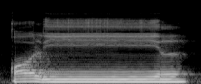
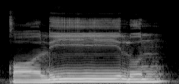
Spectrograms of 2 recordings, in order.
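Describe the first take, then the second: First: Long four-count vowel, stopping on the consonant. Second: Short two-count vowel, ending with -un. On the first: The reading stops on this word. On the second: The word is read joined to what follows.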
